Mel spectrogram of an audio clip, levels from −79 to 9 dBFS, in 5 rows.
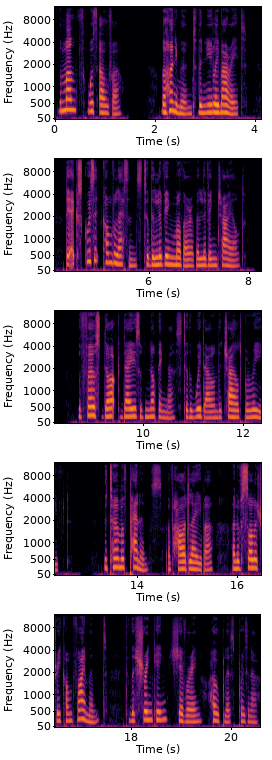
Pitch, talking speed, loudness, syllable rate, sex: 215 Hz, 145 wpm, -19 LUFS, 5.2 syllables/s, female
